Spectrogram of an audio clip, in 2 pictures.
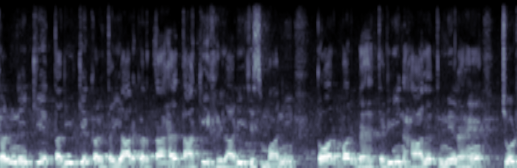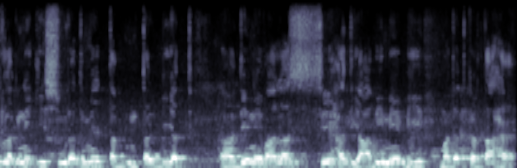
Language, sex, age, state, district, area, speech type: Urdu, male, 18-30, Bihar, Darbhanga, urban, spontaneous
